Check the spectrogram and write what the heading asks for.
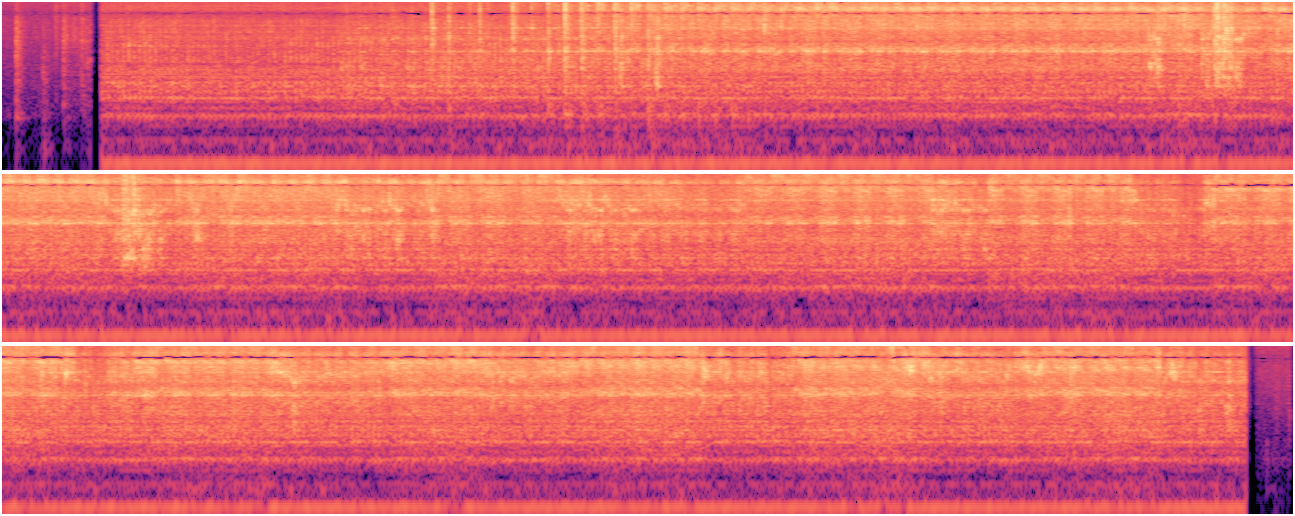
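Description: Metal lathe running, with a twist drill cutting into a tool-steel workpiece held in a milling slide. There is a steady motor and drive hum under a scratchy, rasping cutting noise, with two louder scrapes near the middle. The sound starts and stops abruptly.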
